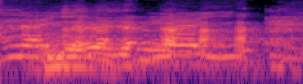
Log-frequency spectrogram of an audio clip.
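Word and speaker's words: Neuy: Neï. Neï. Ça s'écrit N E U Y.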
